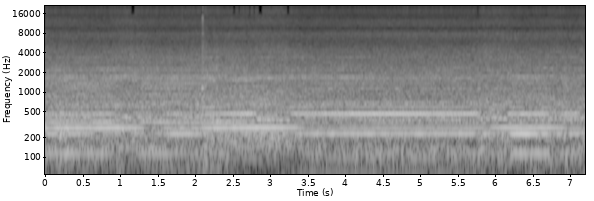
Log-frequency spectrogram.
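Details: 1980s Electrolux Twin Turbo 500-series exclusive (1988 Z517 or 1989 Z521) with a 550 W motor, switched on at the bag for a quick test. Even, steady motor whine holding pitch with no rattles or scraping. Motor sounds okay and suction is good.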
